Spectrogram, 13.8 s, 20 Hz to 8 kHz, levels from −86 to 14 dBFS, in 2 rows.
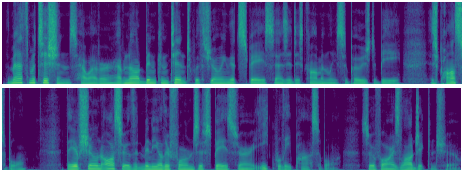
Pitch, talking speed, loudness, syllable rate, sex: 120 Hz, 170 wpm, -21 LUFS, 5.2 syllables/s, male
